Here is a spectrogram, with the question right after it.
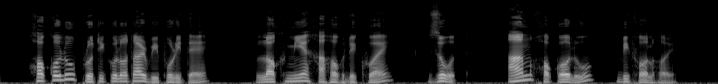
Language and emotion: Assamese, neutral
